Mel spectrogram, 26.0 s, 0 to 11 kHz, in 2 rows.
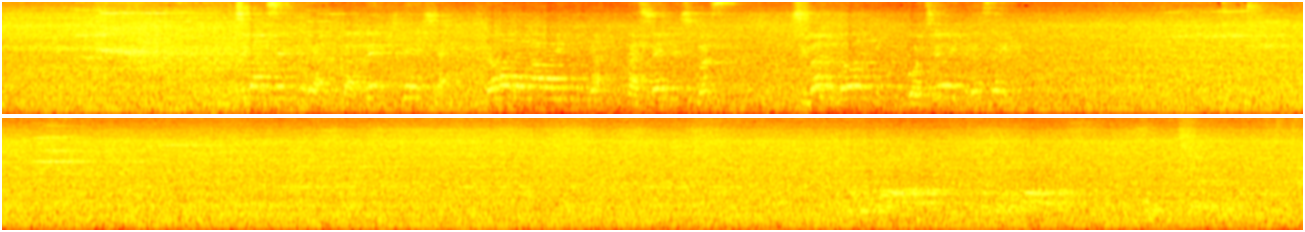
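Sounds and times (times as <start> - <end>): electric train rumbling: 0.0 - 26.0
high wheel squeal: 0.5 - 2.1, 11.6 - 15.2.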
